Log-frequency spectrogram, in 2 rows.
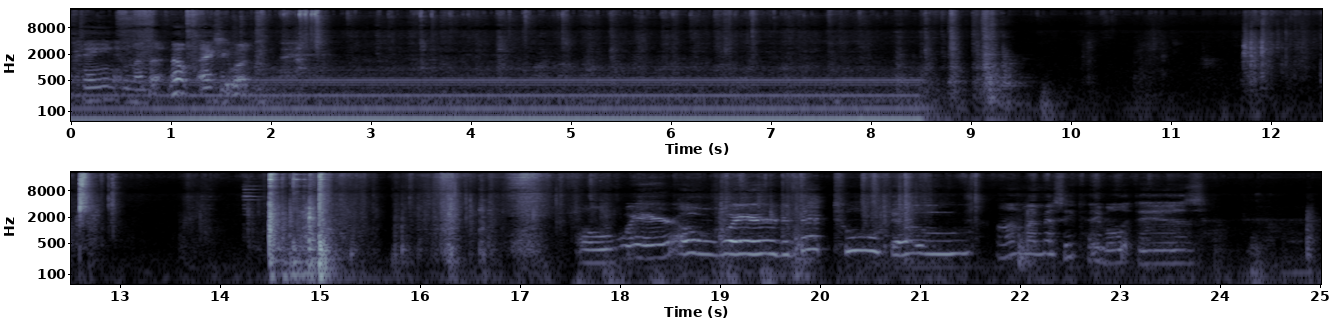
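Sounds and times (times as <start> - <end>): electrical hum: 0.0 - 8.8
clicks of tools and metal parts: 14.2 - 15.2.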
